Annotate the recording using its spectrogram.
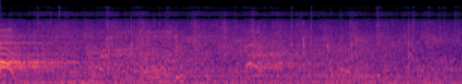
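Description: Voices in a badminton arena between points: a loud drawn-out shout at the start, then spectators murmuring and calling out, with another short call about three seconds in.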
